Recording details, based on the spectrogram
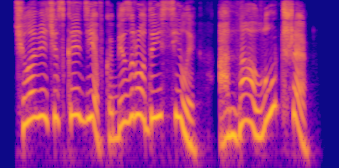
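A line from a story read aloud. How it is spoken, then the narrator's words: Witch screaming. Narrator (Russian): завопила ведьма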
